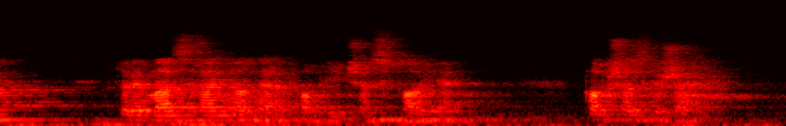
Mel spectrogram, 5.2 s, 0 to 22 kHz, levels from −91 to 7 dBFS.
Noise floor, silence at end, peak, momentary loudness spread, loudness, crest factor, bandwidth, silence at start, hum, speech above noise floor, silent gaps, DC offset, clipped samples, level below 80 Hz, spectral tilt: -67 dBFS; 0.05 s; -28 dBFS; 19 LU; -46 LUFS; 20 dB; 15.5 kHz; 0 s; none; 21 dB; none; under 0.1%; under 0.1%; -64 dBFS; -4.5 dB/octave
